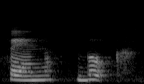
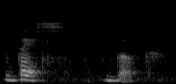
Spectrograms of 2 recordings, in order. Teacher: the first th is voiceless and the second one is voiced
